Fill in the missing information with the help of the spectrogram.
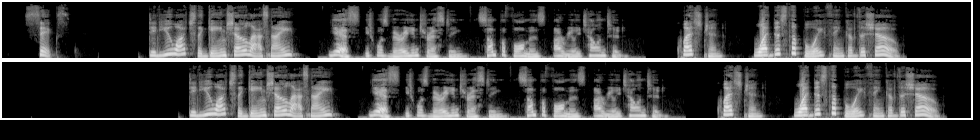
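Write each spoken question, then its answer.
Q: What does the boy think of the show?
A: Very interesting; some performers are really talented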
